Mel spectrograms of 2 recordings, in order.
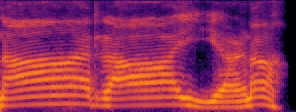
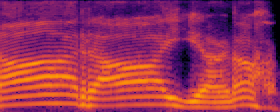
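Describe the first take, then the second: First: The a vowels are drawn out long. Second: The a vowels are drawn out long.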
